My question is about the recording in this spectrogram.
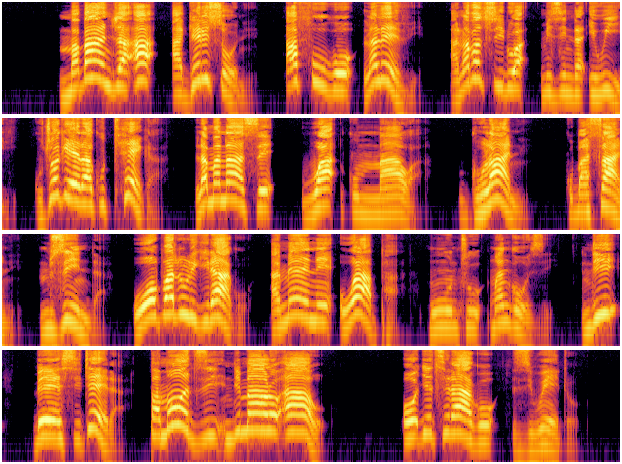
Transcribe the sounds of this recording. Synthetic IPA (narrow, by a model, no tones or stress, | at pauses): maɓand͡ʒaʔaːɡɛɾisɔnḭ | afukɔlalɛvḭ | anapat͡sʰiɗwamizindaʔiwiːɾi | kut͡ʃɔk̬ɛɾakutʰɛka̰ | lamanasɛ | wakum̩maːwa̰ | ɡɔlani | kuɓasaːni | m̩zinda̰ | wɔp̬atulikiɾakɔ | amɛnɛwapʰa̰ | muntʰumwaŋɡɔːzḭ | ndi | ɓɛsitɛɾa̰ | pamɔd͡zindimalɔʔawɔ̰ | ɔʄɛt͡sʰɛɾakɔziwɛːtɔ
